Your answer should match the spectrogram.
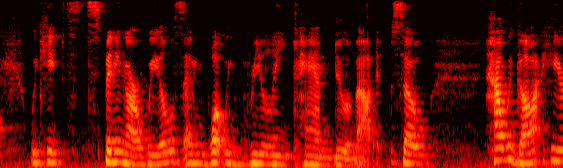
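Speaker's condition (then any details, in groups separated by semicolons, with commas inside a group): No condition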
